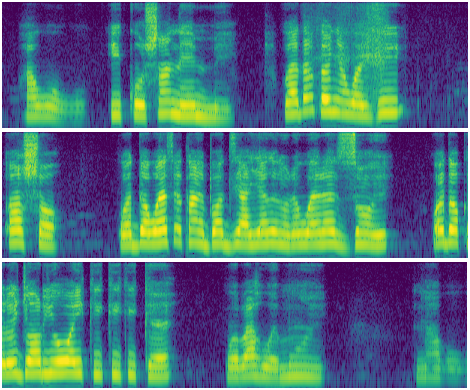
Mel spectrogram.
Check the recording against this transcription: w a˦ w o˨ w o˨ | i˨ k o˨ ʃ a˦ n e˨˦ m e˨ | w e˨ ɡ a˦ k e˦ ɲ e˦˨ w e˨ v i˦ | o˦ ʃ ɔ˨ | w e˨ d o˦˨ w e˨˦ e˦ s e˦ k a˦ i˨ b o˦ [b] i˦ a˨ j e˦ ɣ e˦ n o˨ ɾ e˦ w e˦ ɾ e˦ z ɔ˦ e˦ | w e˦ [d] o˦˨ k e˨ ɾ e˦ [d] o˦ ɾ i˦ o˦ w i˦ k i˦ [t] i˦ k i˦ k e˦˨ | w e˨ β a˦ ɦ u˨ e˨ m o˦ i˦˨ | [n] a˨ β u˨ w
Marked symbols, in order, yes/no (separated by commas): no, yes, no, no, yes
